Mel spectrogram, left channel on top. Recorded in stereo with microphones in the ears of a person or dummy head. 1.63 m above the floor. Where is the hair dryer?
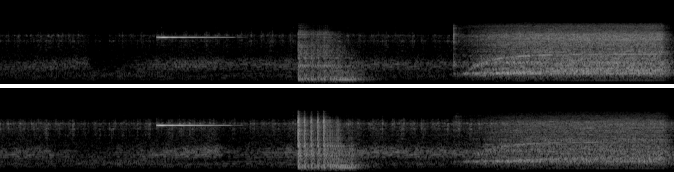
50° left (ahead or behind), 1.1 m.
